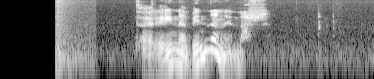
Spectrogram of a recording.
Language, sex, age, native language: Icelandic, male, 60-69, Icelandic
